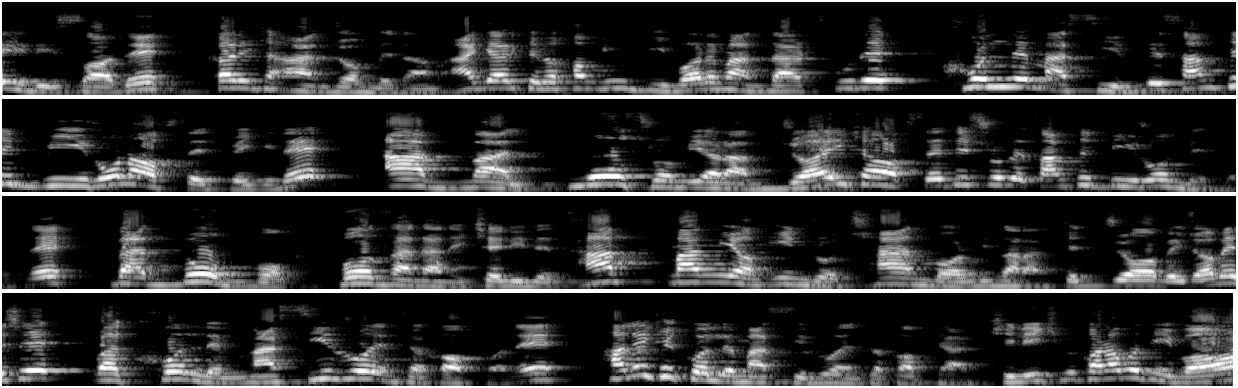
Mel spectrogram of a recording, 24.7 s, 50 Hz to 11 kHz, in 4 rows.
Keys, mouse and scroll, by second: 0.6 1, 1.7 middle click, 1.8-2.2 scroll down 1, 14.2 Tab, 15.3 Tab, 22.5 click.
